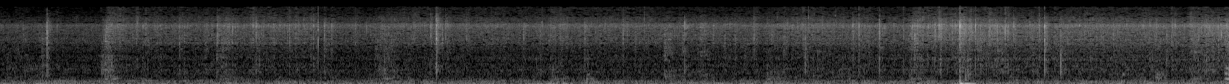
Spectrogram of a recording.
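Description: Ingredients for chicken soup fry in a pan, giving a steady close sizzle and hiss with occasional crackles and pops throughout, and no talking.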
